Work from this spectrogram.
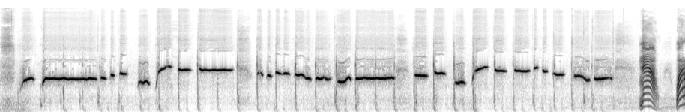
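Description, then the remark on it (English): Someone whistles a lively melody, the clear tone hopping between sustained and clipped notes for over ten seconds with no talking, then it stops with a brief sharp sound. “I don't even know why we whistle. Uh, it's just like what we do.”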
